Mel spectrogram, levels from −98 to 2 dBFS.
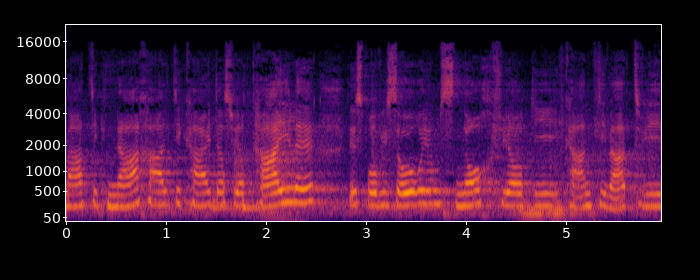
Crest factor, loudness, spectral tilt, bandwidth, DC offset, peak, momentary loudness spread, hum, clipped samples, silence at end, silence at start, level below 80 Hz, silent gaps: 18 dB; -32 LUFS; -5 dB/octave; 16 kHz; under 0.1%; -14 dBFS; 8 LU; none; under 0.1%; 0 s; 0 s; -68 dBFS; none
